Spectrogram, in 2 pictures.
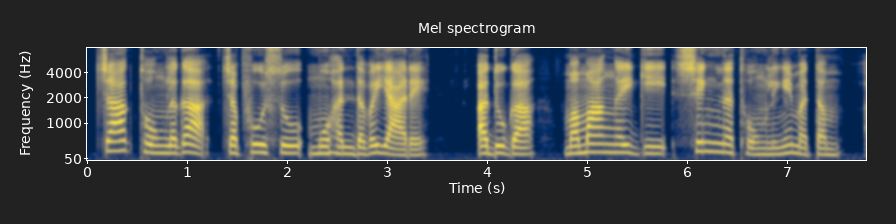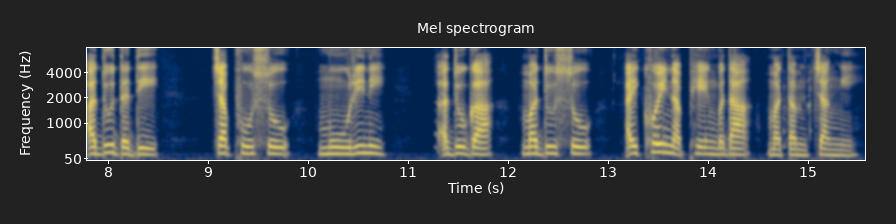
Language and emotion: Manipuri, neutral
